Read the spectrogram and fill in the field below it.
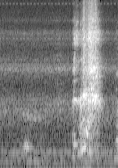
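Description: A single loud, close human sneeze in a dark cave during a parkour game, sharp and breathy after a short quiet lead-in, with no talk.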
